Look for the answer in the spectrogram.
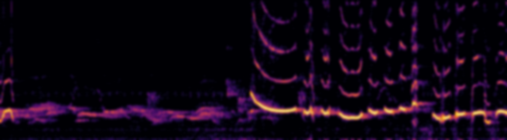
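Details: Oriental magpie-robin used as a lure bird to prompt a quiet one into song: soft warbling twitter, then loud clear whistled phrases that slide down and waver, broken into rapid repeated notes.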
